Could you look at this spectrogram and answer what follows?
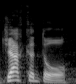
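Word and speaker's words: Jac y Do: So, Jac a Dor. That's what I'm told, Jac a Dor is how you say it.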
